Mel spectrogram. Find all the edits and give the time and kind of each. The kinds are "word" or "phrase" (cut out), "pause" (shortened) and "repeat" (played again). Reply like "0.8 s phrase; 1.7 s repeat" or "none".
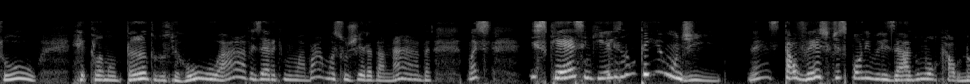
1.7 s word; 3.1 s word; 8.3 s word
